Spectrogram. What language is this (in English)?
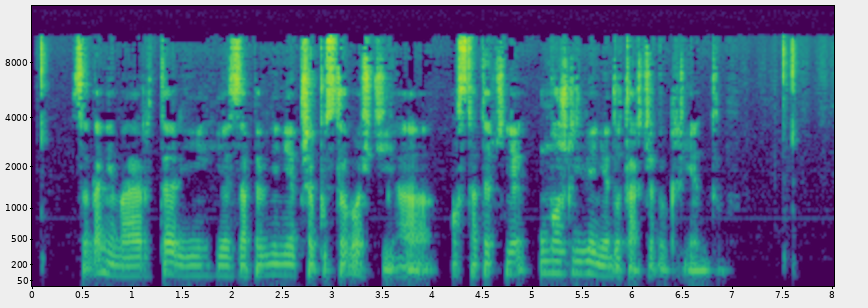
Polish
